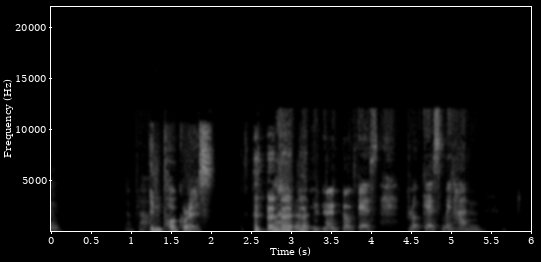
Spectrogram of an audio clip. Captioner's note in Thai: เสียงหัวเราะ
